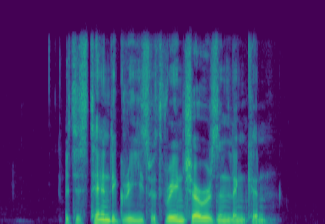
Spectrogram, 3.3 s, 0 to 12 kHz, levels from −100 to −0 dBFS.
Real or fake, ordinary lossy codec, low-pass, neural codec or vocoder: real; Opus, 64 kbps; 9.9 kHz; none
